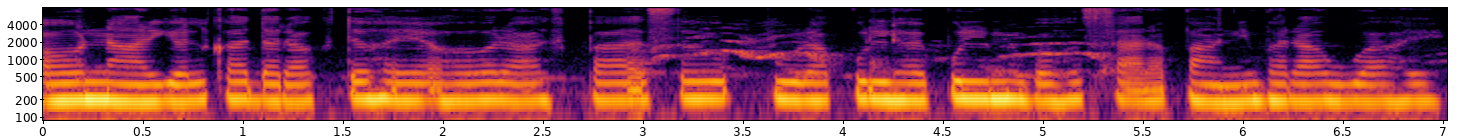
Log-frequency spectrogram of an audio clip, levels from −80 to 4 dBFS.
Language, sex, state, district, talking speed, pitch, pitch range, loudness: Hindi, female, Maharashtra, Mumbai Suburban, 155 wpm, 195 Hz, 190-200 Hz, -14 LUFS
